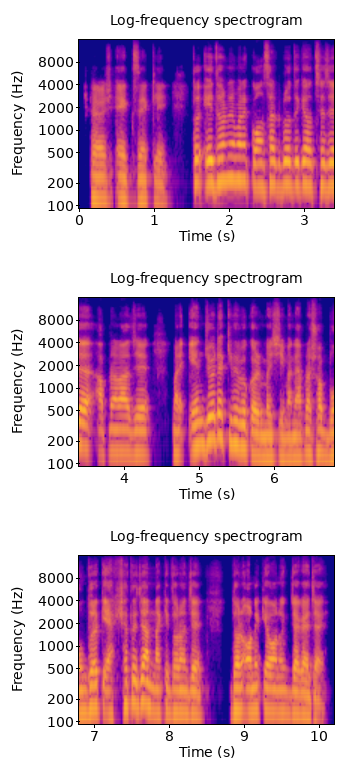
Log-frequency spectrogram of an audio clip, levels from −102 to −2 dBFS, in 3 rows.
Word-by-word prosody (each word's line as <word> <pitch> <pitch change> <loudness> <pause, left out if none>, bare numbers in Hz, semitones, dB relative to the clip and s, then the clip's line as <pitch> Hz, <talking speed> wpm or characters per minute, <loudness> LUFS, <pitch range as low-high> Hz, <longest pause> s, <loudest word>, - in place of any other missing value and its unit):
হ্যাঁ 120 -1 0 0.3
এক্সাক্টলি। 110 -1 -6 0.4
তো - - -1 0.2
এই 200 - +7
ধরনের 220 +2 +1
মানে 215 0 +2
কনসার্ট 185 +1 0
গুলো 195 0 +4
থেকে 190 0 +2
হচ্ছে 185 0 -4
যে 185 - +4 0.3
আপনারা 145 +2 0 0.2
যে 140 - 0 0.4
মানে 135 +1 -2 0.2
এনজয় 190 +5 +3
টা 230 - +6
কিভাবে 185 -3 +1
করেন 125 -2 +3
বেশি? 115 +1 -3
মানে 110 +1 -2
আপনার 135 +2 -3
সব 140 - +1
বন্ধুরা 130 +5 +2
কি - - +2
একসাথে 165 +7 -2
যান? 175 -2 +7
নাকি 130 +2 -2
ধরেন 130 -1 0
যে 130 - +4 0.5
ধরেন 145 0 +4
অনেকে 145 +1 -1
অনেক 130 -1 -3
জায়গায় 120 -3 +2
যায়? - - -4
145 Hz, 200 wpm, -26 LUFS, 125-185 Hz, 0.5 s, এই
